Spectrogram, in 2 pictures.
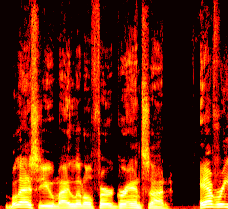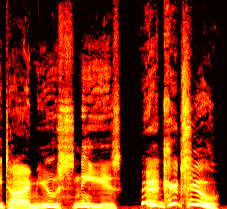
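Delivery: a hint of a kindly old grandpa. Grandpa blesses his sneezing grandson, lightly voiced old man. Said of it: "and walked out of his hollow stump and said".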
